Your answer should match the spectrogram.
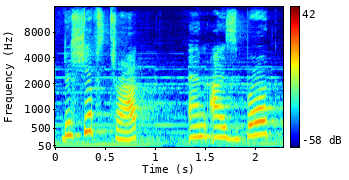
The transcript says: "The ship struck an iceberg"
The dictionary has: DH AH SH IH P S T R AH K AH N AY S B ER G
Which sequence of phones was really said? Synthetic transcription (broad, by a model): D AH SH IH P S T R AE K AH N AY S B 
